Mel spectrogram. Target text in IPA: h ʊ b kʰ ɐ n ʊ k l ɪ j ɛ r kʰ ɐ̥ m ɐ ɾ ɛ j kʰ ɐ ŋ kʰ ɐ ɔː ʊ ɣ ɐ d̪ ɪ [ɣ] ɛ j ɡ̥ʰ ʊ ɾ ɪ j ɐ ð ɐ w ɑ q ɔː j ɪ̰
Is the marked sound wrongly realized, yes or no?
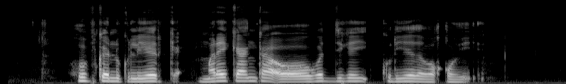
no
